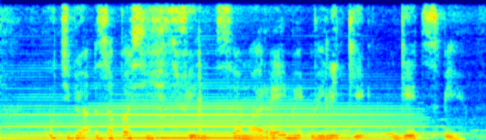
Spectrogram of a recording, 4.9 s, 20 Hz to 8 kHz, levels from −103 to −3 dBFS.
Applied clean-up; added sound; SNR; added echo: none; Bowed string instrument; 3 dB; reverberation time 1.6 s.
